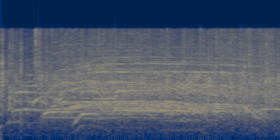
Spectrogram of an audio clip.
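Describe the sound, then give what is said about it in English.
An audience claps and cheers to vote in a biggest-bicep contest, with dense continuous applause, whoops and excited shouting voices, loud and sustained throughout. “Clap if you think he has the biggest bicep.”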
